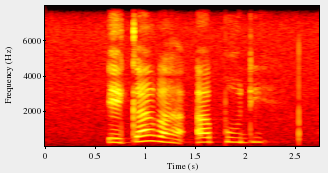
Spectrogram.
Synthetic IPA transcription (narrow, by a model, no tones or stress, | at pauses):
ɪkʼabaːpʼuːdi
